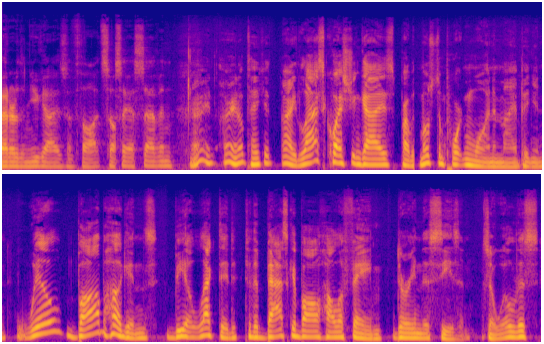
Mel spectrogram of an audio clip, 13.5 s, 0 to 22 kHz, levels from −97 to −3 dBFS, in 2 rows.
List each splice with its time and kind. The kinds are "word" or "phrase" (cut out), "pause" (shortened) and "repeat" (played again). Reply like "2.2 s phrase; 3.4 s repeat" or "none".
1.4 s phrase; 5.1 s word; 6.9 s pause; 9.7 s pause; 11.6 s pause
